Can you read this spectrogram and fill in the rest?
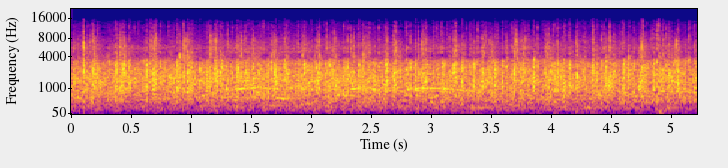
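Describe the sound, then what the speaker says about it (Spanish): Applause played on a radio programme, a dense, even roar of clapping and crowd noise, loud and unbroken from start to finish. "nuestro gran aplauso y nuestro abrazo será en concreto para los Hugos y Demetrios"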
